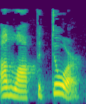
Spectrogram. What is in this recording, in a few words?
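"Unlock the door!", English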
